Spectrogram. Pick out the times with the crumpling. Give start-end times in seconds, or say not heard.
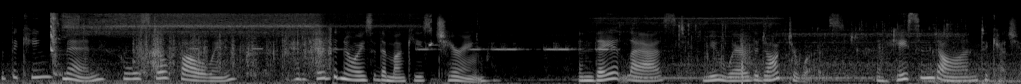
1.3-3.4, 6.8-7.7.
